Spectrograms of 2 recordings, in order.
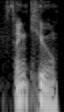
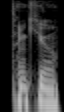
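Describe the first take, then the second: No difference in how they are said.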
